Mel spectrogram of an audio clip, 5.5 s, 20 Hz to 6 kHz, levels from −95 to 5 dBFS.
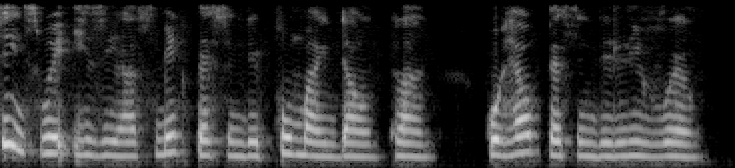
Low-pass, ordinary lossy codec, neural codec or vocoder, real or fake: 5.4 kHz; none; codec, 16 kHz, 16 kbps, FreqCodec, smaller model; fake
